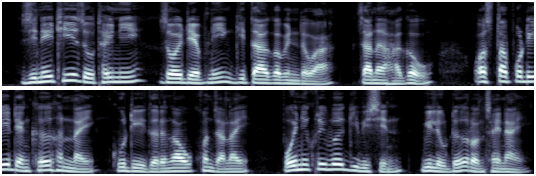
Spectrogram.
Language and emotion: Bodo, neutral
